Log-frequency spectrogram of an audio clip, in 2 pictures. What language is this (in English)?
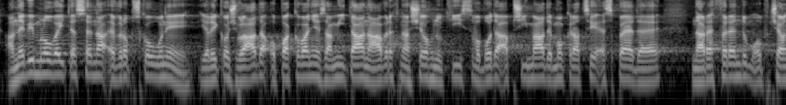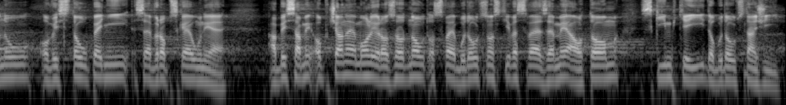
Czech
